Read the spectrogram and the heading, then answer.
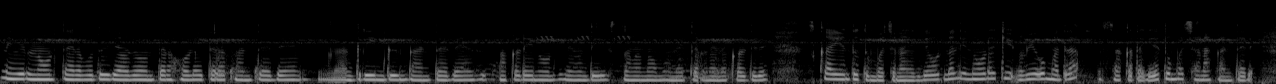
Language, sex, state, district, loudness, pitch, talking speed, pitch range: Kannada, female, Karnataka, Shimoga, -33 LUFS, 210 Hz, 165 wpm, 200-225 Hz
